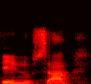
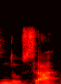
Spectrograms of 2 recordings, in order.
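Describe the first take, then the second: First: The name begins with a vowel sound. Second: The name begins with a consonant sound. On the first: The speaker calls it right. "a vowel sound and not a consonant sound" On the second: The speaker calls it wrong. "it is wrong"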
